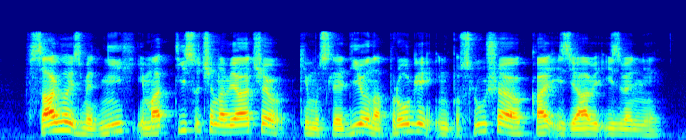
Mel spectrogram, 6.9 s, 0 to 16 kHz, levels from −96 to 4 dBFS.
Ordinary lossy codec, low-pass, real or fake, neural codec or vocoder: none; 7.2 kHz; real; none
